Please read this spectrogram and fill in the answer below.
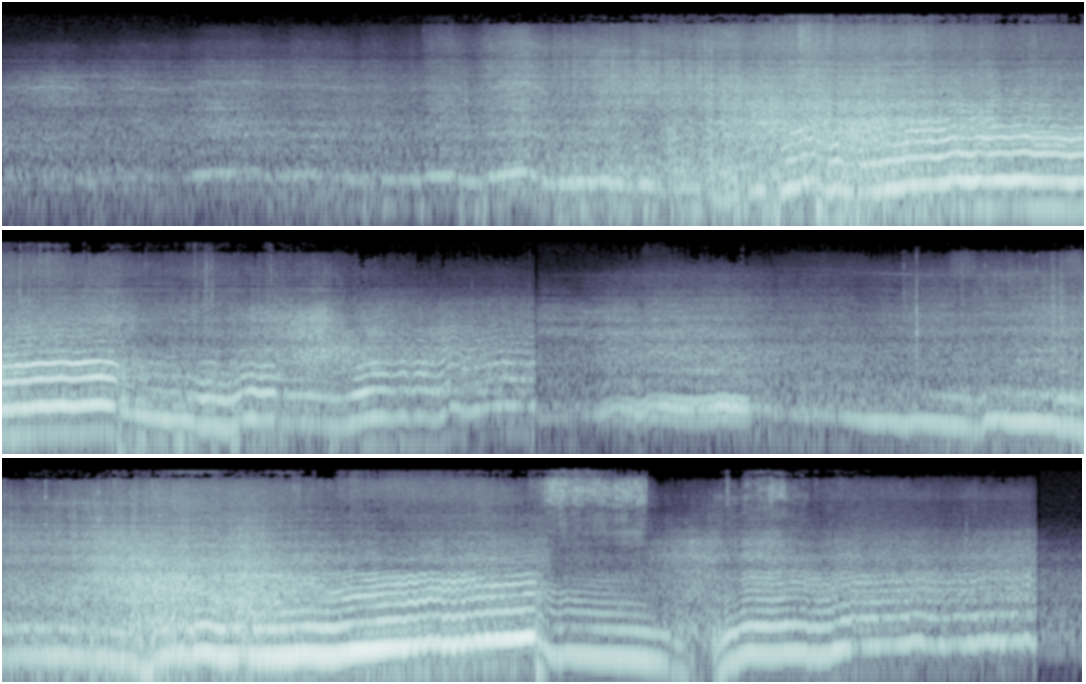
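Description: Rally car engine driven hard on a snow stage, its pitch climbing and dropping with each gear change. It passes loudly twice, once around ten seconds in and again near the end, before the sound cuts off suddenly.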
